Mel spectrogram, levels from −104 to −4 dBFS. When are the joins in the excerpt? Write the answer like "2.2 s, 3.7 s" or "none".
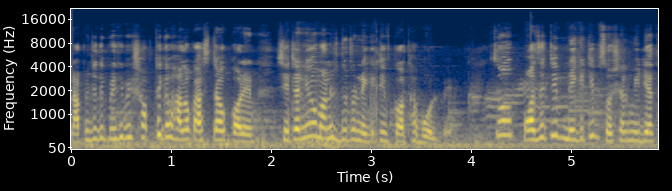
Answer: none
